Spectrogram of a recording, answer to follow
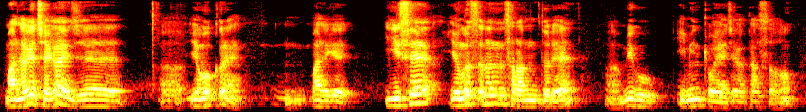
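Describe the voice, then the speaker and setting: Korean pastor guy from south korea preaching and hosting, creaky voice, emphatic, echoey room. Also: medium pitch, expressive, slow pace. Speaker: pastor and host. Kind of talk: sermon turning into interview. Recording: roomy echo.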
